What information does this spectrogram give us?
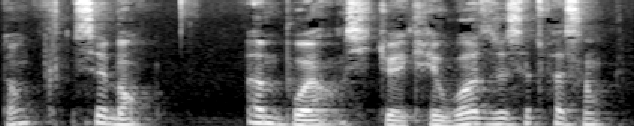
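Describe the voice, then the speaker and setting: A man teaching a spelling lesson, slowly sounding out syllables with patient guidance to a child at home. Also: medium pitch, breathy edge. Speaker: primary school teacher.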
